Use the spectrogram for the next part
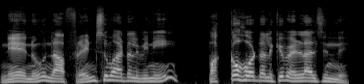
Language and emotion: Telugu, disgusted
